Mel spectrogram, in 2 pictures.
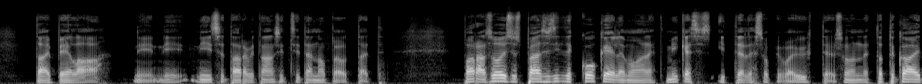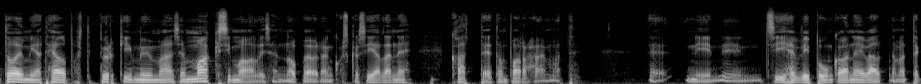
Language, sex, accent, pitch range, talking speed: Finnish, male, native, 100-125 Hz, 155 wpm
